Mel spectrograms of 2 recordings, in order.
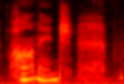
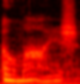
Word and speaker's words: homage: on the stage and I said homage and like no not a teacher no one ever told me I pronounced it wrong and it literally wasn't like until years later that finally someone was like we say omage omage and I was like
